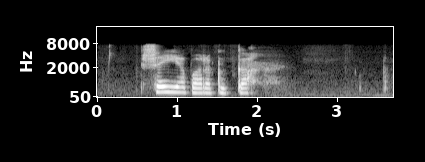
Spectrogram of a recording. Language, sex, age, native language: Icelandic, female, 9, Icelandic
